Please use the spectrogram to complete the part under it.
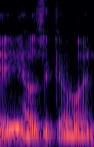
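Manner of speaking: easygoing, casual, offhand passing tone. Narrator voicing frog-like creatures on the shore waving up to you, casual greeting. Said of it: "kind of casually".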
